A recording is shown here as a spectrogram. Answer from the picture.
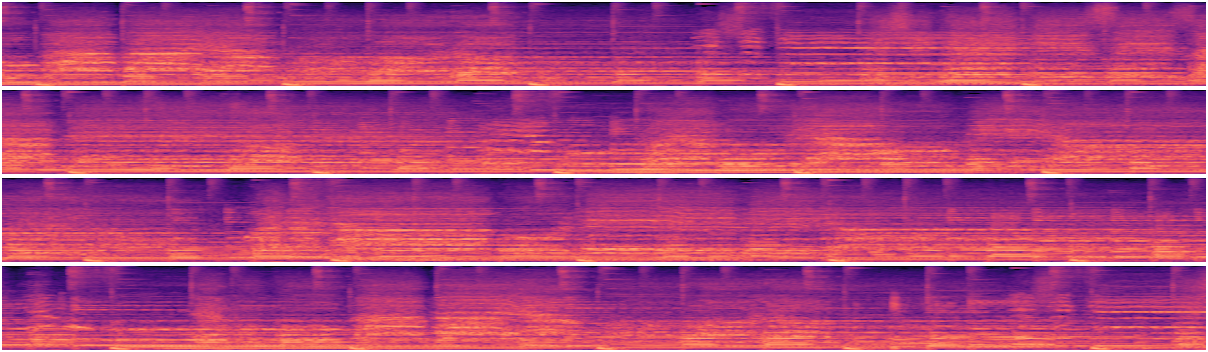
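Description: Mixed choir singing a Swahili gospel hymn in harmony, over a backing of held bass notes that change every few seconds and regular low beats.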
